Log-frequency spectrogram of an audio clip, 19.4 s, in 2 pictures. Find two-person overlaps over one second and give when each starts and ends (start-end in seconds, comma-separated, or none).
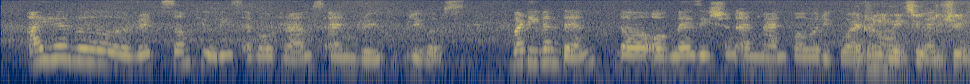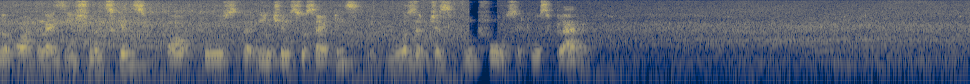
8.5-9.9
